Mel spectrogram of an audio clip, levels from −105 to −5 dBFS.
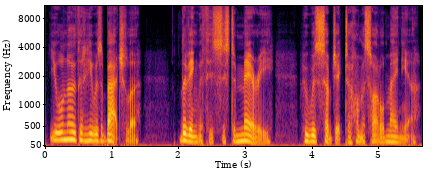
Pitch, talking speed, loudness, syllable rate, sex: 145 Hz, 200 wpm, -21 LUFS, 6.4 syllables/s, male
